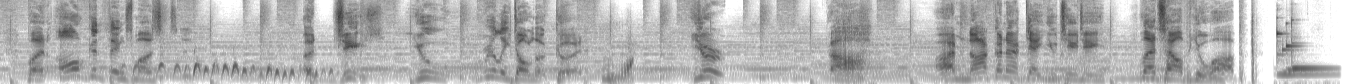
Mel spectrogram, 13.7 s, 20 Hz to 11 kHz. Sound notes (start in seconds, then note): 8.3 sighs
